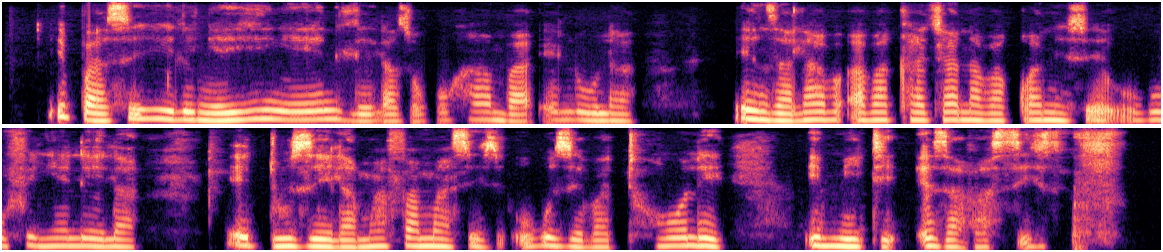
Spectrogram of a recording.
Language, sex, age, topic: North Ndebele, female, 36-49, health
